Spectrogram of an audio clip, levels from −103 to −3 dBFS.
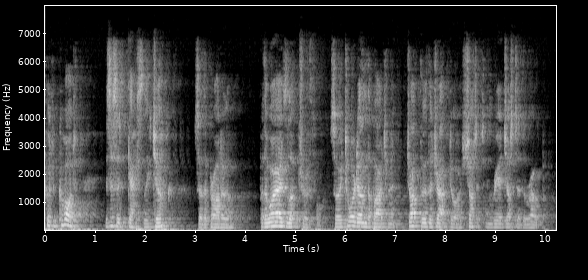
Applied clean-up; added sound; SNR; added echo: none; none; none; reverberation time 0.7 s.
